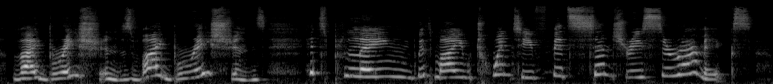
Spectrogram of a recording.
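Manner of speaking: high, reedy, sing-song whine. Narrating as two guildsmen hurry past, in Dr. Argengarth's reedy whine. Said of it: "the reedy voice of old Dr. Argengarth whine".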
